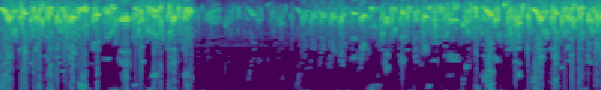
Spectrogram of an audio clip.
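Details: Country-style campero song of a European serin in the forest, used to tutor young birds: a shrill, glittering trill breaks off after about a second, falls quiet briefly, then resumes as a dense, high, fizzing jingle.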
